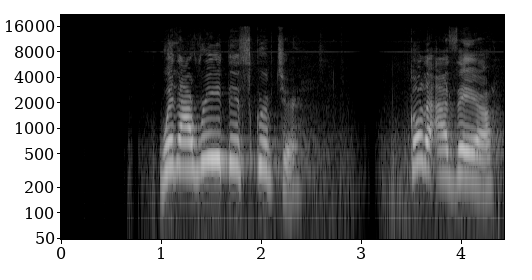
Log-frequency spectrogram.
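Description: A woman speaks clearly and with expression through a microphone.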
